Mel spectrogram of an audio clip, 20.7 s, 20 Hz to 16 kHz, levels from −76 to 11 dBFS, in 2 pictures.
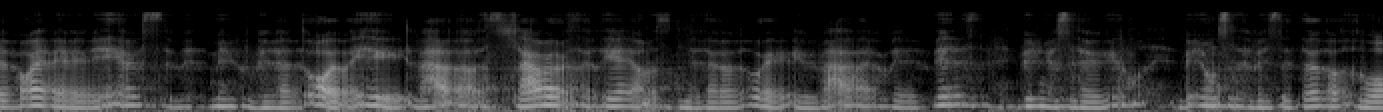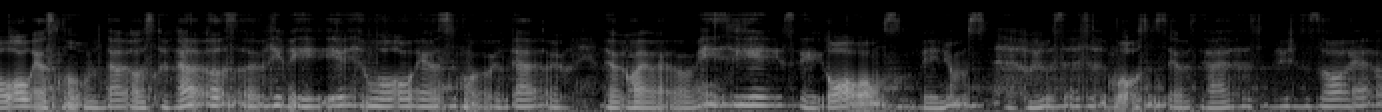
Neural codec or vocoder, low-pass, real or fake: autoencoder, 22.05 kHz, a latent of 192 numbers a frame, VITS, trained on many speakers; 9.9 kHz; fake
